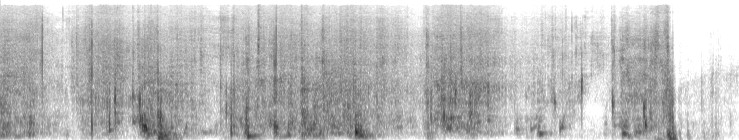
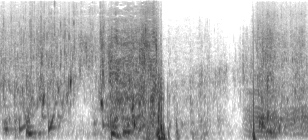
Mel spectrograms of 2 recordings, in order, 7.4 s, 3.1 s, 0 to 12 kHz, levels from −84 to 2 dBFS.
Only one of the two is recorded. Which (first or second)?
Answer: second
